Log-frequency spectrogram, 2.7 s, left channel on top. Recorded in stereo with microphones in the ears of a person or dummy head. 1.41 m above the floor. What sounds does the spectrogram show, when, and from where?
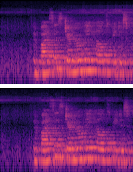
0.7 s a woman speaking: 40° left (ahead or behind), 5.5 m; by 2.6 s 65° left (ahead or behind), 5 m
